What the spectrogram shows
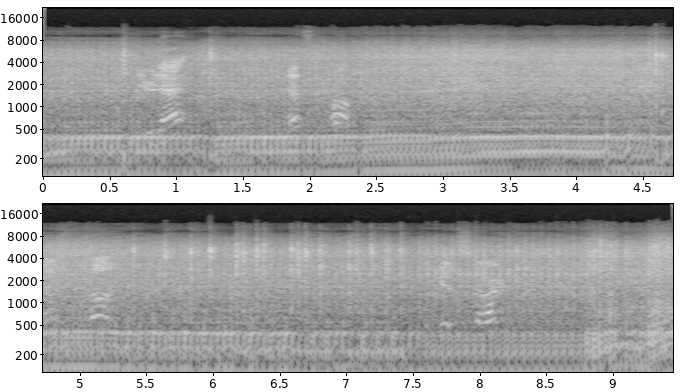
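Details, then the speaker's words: Honda Transalp with Africa Twin tank and a custom FuelFlow dual-line fuel pump, running on the right-hand tap with fuel below the gravity point: steady, even idle, pump feeding fine. "Alright, I have it running now on the right hand tap that is beyond gravity. Below gravity, let's see what happens."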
